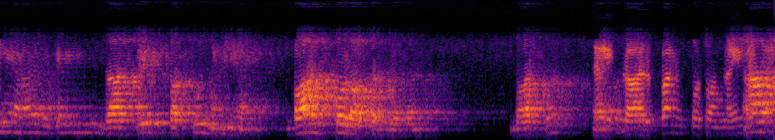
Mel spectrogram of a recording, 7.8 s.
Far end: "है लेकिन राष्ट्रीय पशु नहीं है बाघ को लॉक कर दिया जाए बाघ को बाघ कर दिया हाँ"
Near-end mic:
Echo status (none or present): present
